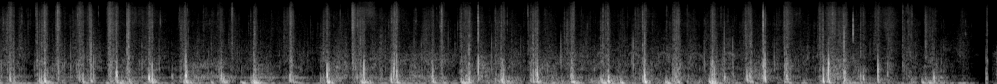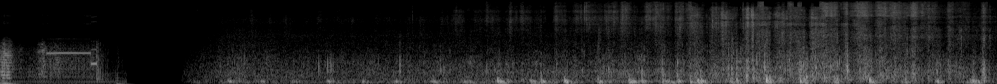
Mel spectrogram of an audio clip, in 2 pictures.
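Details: Running horse: heavy, rapid hoof thuds for about ten seconds, then a brief tonal sound and a short silence, followed by a softer, hissy stretch with faint, distant hoof strikes.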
